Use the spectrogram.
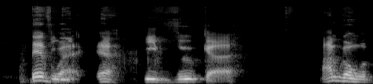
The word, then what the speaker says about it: bivouac: It's Bivouac. It's pronounced Bivouac.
